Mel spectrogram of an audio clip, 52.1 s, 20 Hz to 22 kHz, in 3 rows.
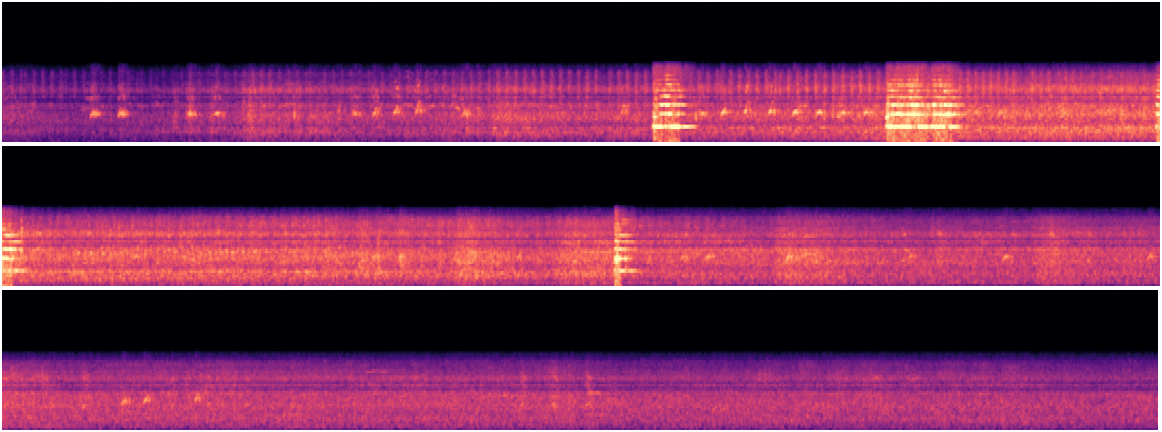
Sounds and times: Railroad car, train wagon: 0:00.0 - 0:52.0
Train: 0:00.0 - 0:52.0.

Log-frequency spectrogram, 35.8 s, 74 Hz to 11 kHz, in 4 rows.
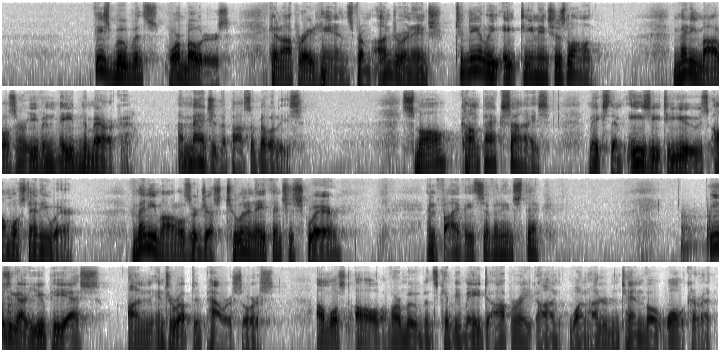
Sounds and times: Speech: 0:01.2 - 0:07.6, 0:08.4 - 0:12.8, 0:14.0 - 0:18.9, 0:19.5 - 0:22.3, 0:23.2 - 0:24.9, 0:26.8 - 0:35.8.

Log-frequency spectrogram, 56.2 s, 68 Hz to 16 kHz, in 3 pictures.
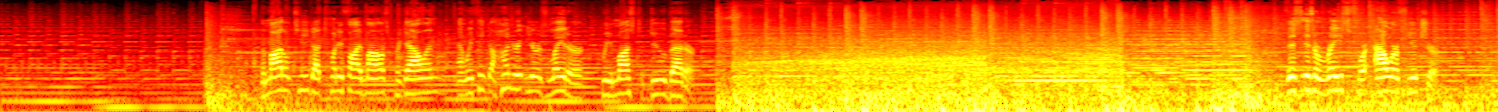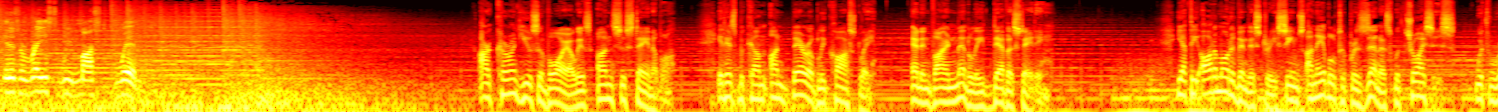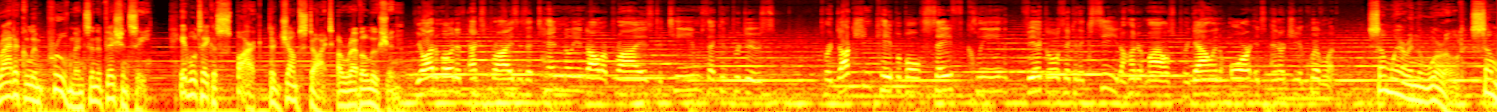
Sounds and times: Music: 0:00.0 - 0:56.1
Speech: 0:03.2 - 0:08.7, 0:16.1 - 0:18.0, 0:18.8 - 0:20.5, 0:24.7 - 0:31.9, 0:33.4 - 0:47.1, 0:47.8 - 0:56.1.

